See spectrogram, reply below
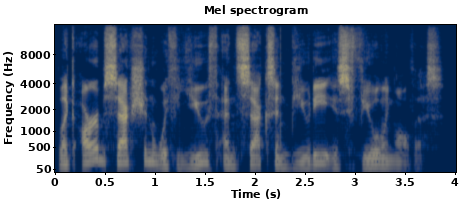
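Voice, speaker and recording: A man rants on a podcast he co-hosts. He sounds heated and restless, swears freely and keeps restarting his sentences. His voice sits at an ordinary male pitch and is recorded dry and close. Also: expressive, moderate pace, a bit bright, dry recording. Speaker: podcast co-host. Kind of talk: impassioned casual podcast talk.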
